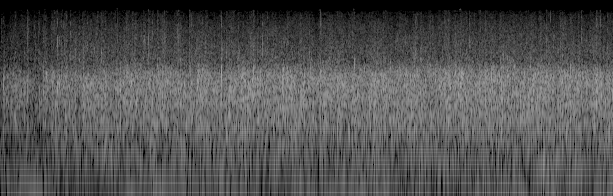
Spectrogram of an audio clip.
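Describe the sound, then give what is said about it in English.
Crowd applause greeting a newly introduced guest, a Paralympic athlete from Colorado, a dense, sustained clapping that holds at an even level for about six seconds. “Duvall Nation, please rise to your feet and welcome all the way from Colorado, the absolutely amazing Beatriz Hatz.”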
